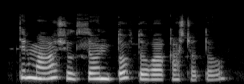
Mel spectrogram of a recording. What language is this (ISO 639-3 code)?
mon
